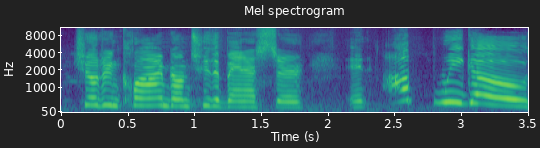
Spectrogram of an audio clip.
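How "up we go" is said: high, slow, drawn-out cheer; read-aloud squeal. A narrator's reading. Petunia climbing on the banister, squealing high. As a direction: stretch it out like an eager squeal. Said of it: "squealed Petunia".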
